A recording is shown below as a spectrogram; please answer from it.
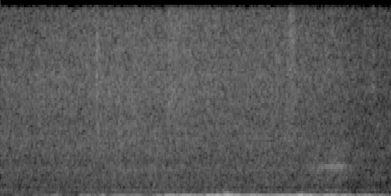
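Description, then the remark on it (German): Low, blustery wind rumbles through a cork oak forest, swelling after the first second and gusting in soft, thumping pulses, with a faint airy hiss above and no voices. “Hier mitten im Korkeichenwald mit dem Wind.”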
